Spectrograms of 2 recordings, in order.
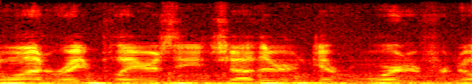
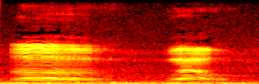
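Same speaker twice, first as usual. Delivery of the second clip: normal talking voice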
